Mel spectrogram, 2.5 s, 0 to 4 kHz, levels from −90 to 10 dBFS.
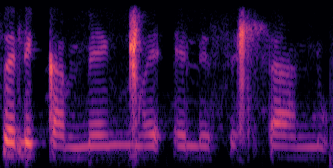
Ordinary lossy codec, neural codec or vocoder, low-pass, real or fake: none; none; 3.6 kHz; real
